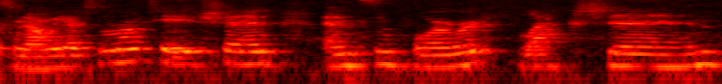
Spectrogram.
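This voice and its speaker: This is a normal speaking voice from a woman at a medium pitch. She speaks at a fairly slow pace. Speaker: yoga instructor. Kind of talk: guided yoga class. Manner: slow, calm.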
